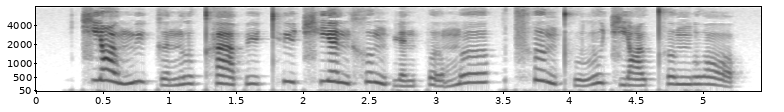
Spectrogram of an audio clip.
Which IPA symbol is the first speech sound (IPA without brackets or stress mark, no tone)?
t͡ɕ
